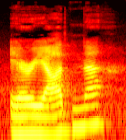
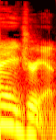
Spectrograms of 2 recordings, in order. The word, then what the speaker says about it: Ariadne: I think the way to pronounce her name was like Ariadne. Ariadne. It wasn't Adrien. It's something like that.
